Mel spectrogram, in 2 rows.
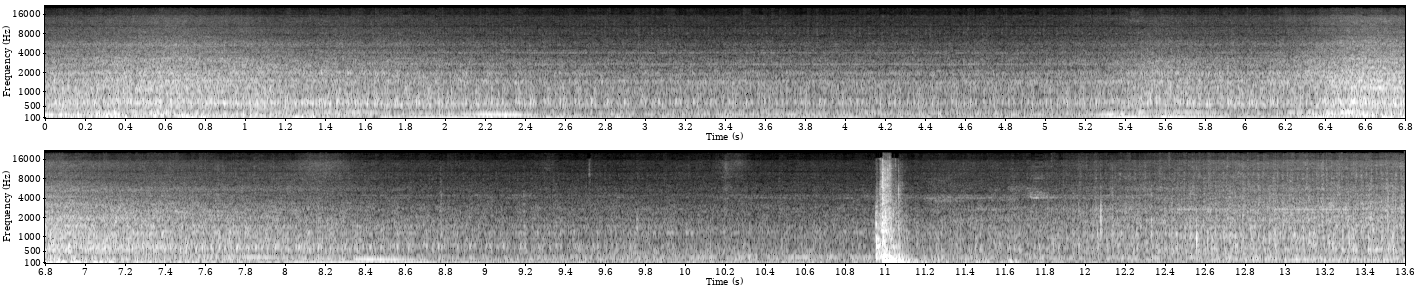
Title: BMW E38 M62B44TU strange noises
